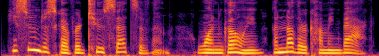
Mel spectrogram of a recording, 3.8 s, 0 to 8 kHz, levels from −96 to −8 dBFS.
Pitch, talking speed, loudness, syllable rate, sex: 190 Hz, 160 wpm, -20 LUFS, 5.7 syllables/s, female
